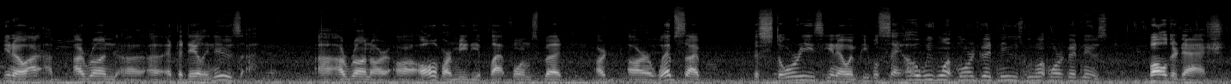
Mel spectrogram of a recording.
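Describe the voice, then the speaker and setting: A middle-aged man tells stories casually as an interview guest, with a halting, hesitant flow and an average-pitched voice. He sounds some way from the mic, with clear noise rumbling behind him. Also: expressive, far from the mic. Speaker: interview guest, newspaper media director. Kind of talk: casual anecdotal storytelling.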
